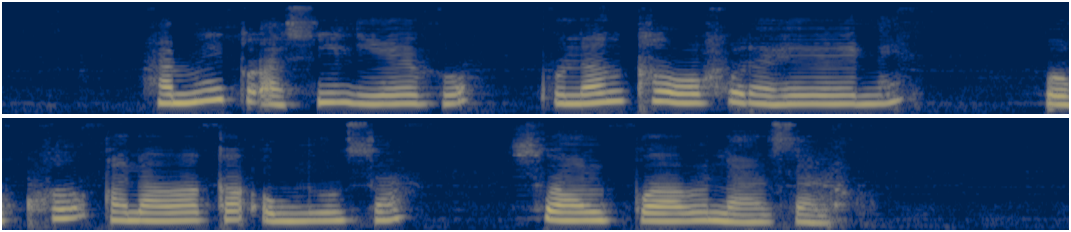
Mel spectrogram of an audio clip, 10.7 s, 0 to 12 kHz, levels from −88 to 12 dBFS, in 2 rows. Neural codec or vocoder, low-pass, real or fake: codec, 44.1 kHz, 1.7 kbps, Pupu-Codec; 10.8 kHz; fake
